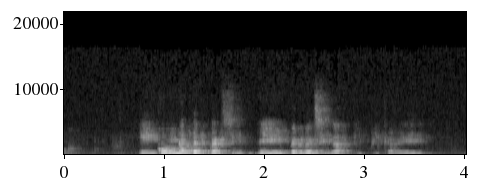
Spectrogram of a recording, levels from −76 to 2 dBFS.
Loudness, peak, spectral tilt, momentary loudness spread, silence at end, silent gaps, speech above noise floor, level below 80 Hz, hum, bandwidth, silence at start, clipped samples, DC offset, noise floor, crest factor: -24 LUFS; -6 dBFS; -5 dB/octave; 18 LU; 0.35 s; none; 25 dB; -54 dBFS; none; 17 kHz; 0 s; under 0.1%; under 0.1%; -49 dBFS; 20 dB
